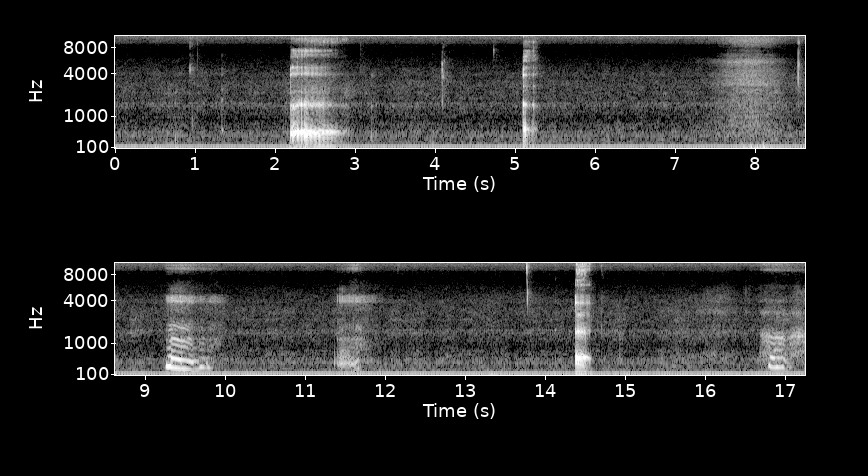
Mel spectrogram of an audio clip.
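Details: Nauseous after eating a giant portion of fettuccine alfredo in about three minutes: quiet, scattered short belches and throaty gulps over a steady low hum; a run of small burps.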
